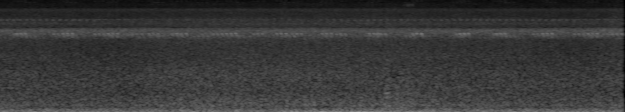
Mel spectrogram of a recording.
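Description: A continuous high-pitched trill from crickets runs without pause, thin and ringing. Beneath it, gusting wind adds a low, rumbling roar.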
